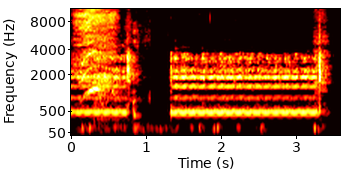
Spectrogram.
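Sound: telephone ringing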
